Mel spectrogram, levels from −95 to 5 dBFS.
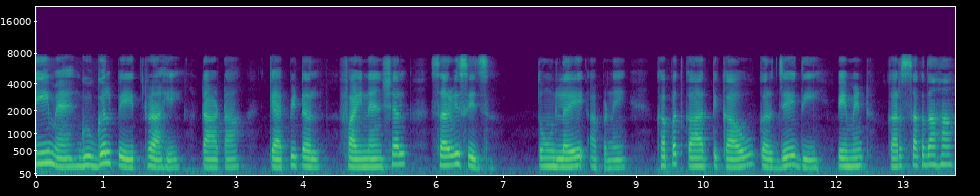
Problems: none marked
